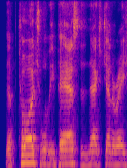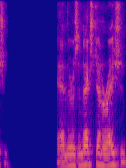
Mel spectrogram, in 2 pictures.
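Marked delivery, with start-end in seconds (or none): 0.1-2.7 imitated Boston accent. Quoting John Kennedy's 1961 inaugural address, deliver it in a Boston accent. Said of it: "I'll use my Boston accent".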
